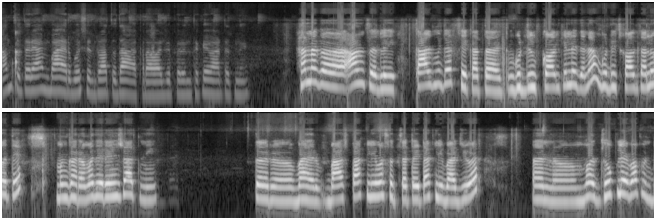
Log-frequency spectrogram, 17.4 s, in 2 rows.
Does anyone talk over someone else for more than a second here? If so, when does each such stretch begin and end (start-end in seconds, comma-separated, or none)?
none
